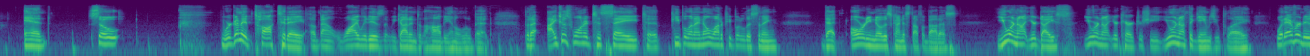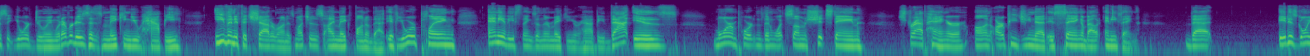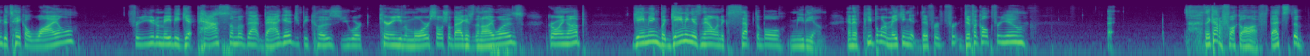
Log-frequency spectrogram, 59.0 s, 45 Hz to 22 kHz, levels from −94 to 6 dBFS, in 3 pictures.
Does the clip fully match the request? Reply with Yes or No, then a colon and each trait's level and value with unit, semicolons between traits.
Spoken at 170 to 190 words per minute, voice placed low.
No: average, 180 wpm; medium, 145 Hz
